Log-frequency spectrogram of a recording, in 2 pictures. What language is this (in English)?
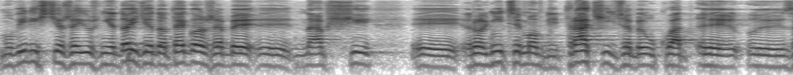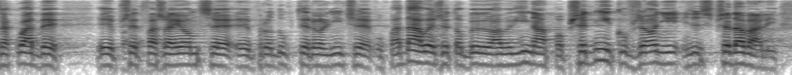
Polish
